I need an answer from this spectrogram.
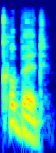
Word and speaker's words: cupboard: cupboard if you look at it like no cupboard all right much easier once I understand the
